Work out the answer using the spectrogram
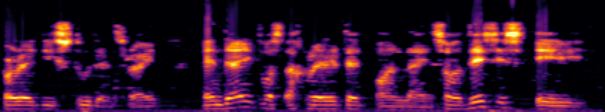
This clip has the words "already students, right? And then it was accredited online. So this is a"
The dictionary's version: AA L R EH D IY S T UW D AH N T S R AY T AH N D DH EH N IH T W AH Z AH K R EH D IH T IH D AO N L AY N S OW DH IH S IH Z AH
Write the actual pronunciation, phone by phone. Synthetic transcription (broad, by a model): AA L R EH D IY S T UW D AH N T S R AY T AH N D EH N IH T W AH S AH K R EH D IH T IH D AO N L AY N S OW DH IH S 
